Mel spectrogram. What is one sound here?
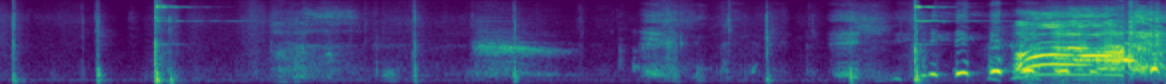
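A desk bell rings with a sharp ding.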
